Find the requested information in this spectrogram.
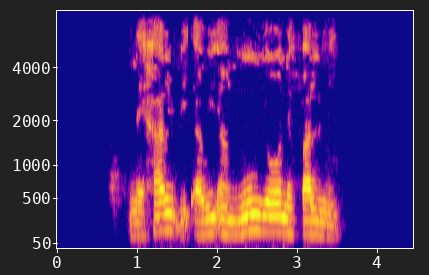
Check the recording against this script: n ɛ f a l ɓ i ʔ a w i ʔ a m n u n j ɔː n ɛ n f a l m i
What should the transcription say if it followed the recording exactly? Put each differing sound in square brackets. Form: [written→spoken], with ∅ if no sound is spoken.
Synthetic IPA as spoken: n ɛ [f→h] a l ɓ i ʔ a w i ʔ a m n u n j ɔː n ɛ [n→∅] f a l m i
